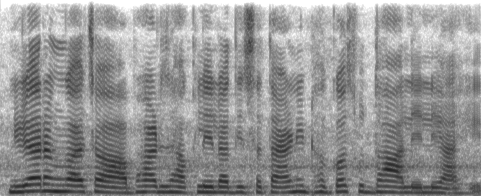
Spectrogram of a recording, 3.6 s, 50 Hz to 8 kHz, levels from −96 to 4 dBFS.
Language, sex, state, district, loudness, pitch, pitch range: Marathi, female, Maharashtra, Gondia, -15 LUFS, 225 Hz, 215-240 Hz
